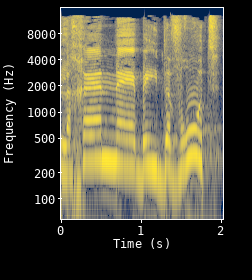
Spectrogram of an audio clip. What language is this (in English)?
Hebrew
